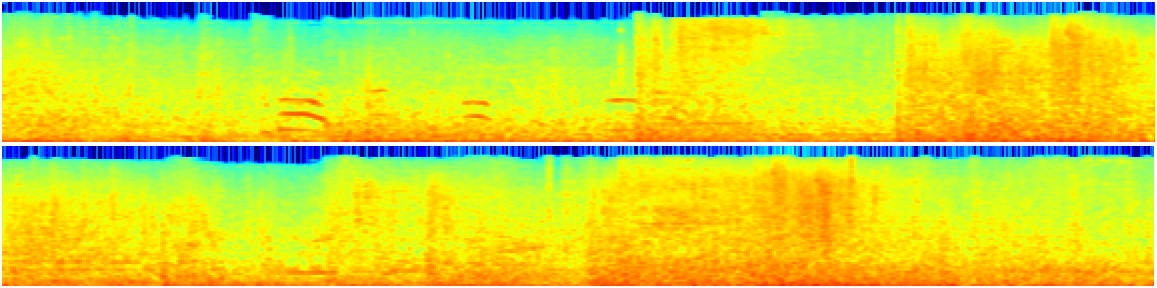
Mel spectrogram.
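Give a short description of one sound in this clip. Heavy mechanical footsteps thud steadily.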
